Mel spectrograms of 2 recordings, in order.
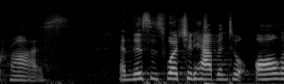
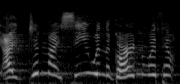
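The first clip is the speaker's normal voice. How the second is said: higher, fast, prying question; a higher pitched servant's accusation; suspicious servant; 10 semitones higher, faster than usual. Acted. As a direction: pin him down, quick and suspicious. Slave of the high priest accuses.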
